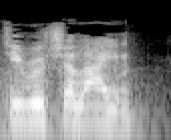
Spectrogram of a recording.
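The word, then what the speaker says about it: Yerushalayim (ירושלים): And he notes that many places throughout Tanakh, almost exclusively, Yerushalayim is always written chaser. There is no yud in it. In a couple of places, it's pronounced even as a chaser. But in the majority of the places, it's almost like a Korean active that even though it's spelled chaser, we still pronounce it Yerushalayim.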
